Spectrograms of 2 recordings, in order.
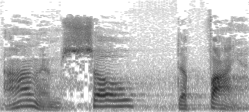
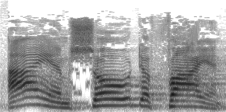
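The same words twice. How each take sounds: First: "I am so defiant" slow, leaning on "so"; stressed defiance. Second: "I am so defiant" slow, louder, every word hit; emphatic confession. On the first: Speaker confessing to the meeting, slow stressed "I am so defiant". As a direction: drag out "I am so defiant" deliberately. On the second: Speaker driving his point home to the meeting, slow loud stressed. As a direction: hammer "I am so defiant" out slowly. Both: Shown as a demonstration.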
